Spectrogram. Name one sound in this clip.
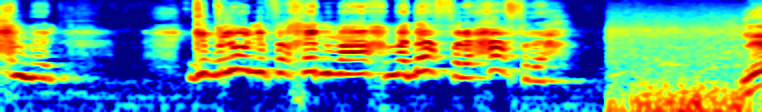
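A young woman talks on a phone.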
